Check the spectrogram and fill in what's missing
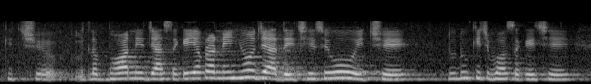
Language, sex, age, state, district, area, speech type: Maithili, female, 30-45, Bihar, Madhubani, rural, spontaneous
